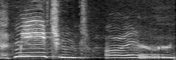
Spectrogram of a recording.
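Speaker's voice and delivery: put-on tired, afraid, very high, slow baby piglet voice.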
